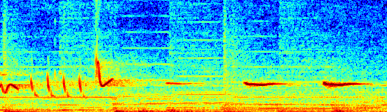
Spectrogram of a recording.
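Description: A nightingale sings close by: a fast run of rapid trilled notes, then a sharp upward chirp, followed by two thin sustained whistles separated by brief pauses.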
